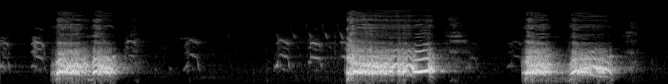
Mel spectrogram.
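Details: Beagle (Canis familiaris), bark.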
